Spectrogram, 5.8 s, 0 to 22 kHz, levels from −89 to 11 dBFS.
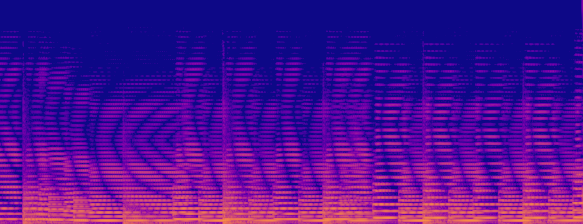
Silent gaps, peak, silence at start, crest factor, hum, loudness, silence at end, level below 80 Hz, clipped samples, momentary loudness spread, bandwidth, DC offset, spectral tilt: none; -6 dBFS; 0 s; 14 dB; none; -22 LUFS; 0 s; -60 dBFS; under 0.1%; 4 LU; 16 kHz; under 0.1%; -4 dB/octave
